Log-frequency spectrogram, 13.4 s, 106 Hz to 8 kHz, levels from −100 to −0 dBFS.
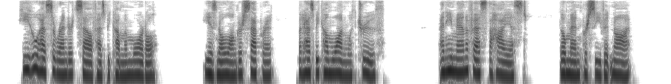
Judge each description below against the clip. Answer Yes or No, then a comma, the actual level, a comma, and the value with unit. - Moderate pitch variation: No, narrow, 2.0 semitones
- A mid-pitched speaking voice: Yes, medium, 175 Hz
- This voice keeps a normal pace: No, slow, 130 wpm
